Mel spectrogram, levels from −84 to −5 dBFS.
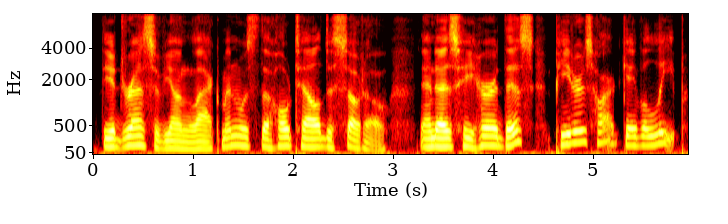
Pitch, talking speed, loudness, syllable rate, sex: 135 Hz, 200 wpm, -18 LUFS, 4.8 syllables/s, male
